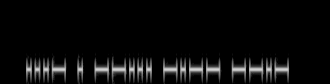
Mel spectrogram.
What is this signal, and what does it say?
Morse code, heard as a keyed tone, about 28 wpm, 700 Hz. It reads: VE7YQ
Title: DXCC-100 Call Signs - 5 Characters - 28wpm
